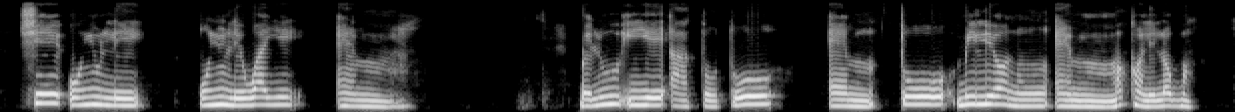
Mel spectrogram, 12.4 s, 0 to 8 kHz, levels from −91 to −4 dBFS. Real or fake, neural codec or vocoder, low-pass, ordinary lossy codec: fake; codec, 24 kHz, 3.1 kbps, DualCodec; 7.2 kHz; none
